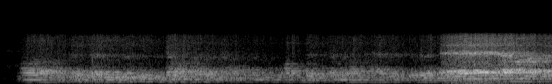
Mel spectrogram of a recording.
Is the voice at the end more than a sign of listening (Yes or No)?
Yes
